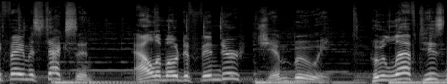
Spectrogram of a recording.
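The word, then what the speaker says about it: Bouie: And we say, well, wait a minute, Bowie is spelled B-O-W-I-E. Yeah. In Spanish, there is no W, so nobody can Yeah. pronounce B-O-U-I-E as Bowie.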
